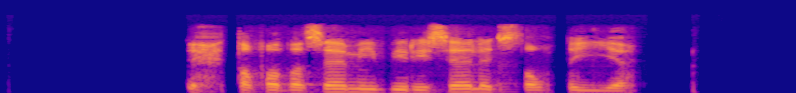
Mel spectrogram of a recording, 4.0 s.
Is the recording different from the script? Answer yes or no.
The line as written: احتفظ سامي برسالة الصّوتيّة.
no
